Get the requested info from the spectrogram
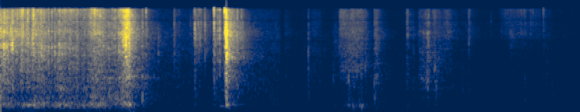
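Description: Cardboard book mailer being torn open by hand: a loud tearing for about the first second, a sharp snap a little later, then a few faint rustles of cardboard.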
